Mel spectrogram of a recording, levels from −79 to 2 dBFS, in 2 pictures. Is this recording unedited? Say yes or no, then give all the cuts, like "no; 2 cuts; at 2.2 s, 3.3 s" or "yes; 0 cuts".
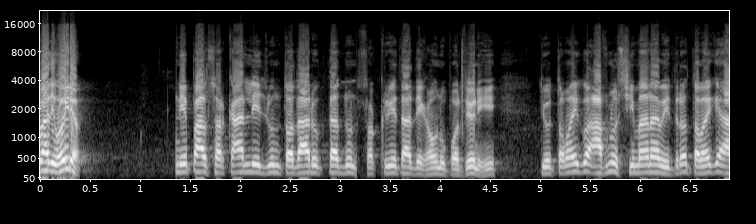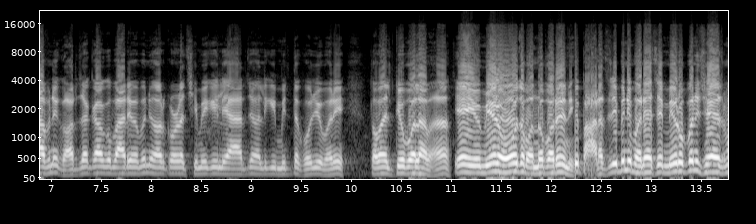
no; 4 cuts; at 1.4 s, 3.3 s, 11.0 s, 12.3 s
